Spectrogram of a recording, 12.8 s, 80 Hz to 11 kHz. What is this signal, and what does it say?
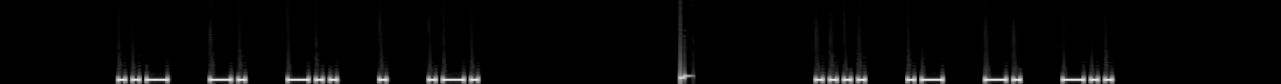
Morse code, heard as a keyed tone, about 17 wpm, spaced as for 12 wpm, 700 Hz. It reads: UNDER HAND
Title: 2x Character Spacing - Top 200 Words - 17wpm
